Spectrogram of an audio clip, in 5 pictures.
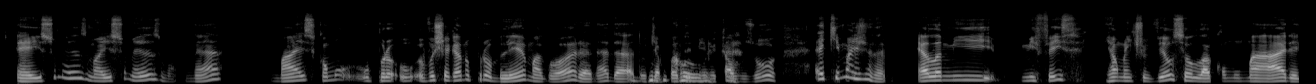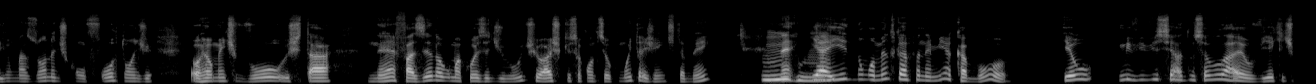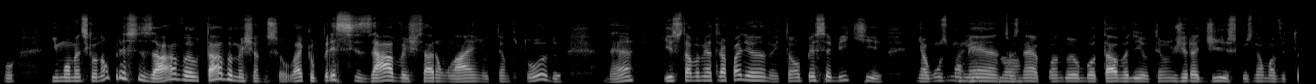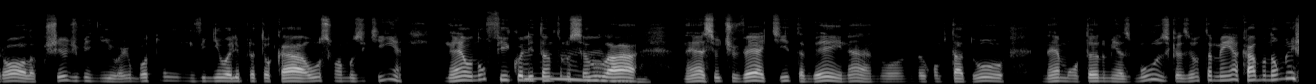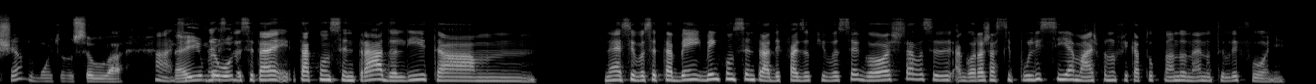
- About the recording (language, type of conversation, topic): Portuguese, podcast, Que hobby te ajuda a desconectar do celular?
- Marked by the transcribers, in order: tapping; laughing while speaking: "Me conta"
